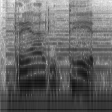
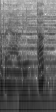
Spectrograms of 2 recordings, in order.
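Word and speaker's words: Realität: Contohnya di sini ada realiteit. Oke, beda kan ya? A yang sama ini sama di sini. Kerasa kan ya? Harusnya realitat tapi jadi realiteit.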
